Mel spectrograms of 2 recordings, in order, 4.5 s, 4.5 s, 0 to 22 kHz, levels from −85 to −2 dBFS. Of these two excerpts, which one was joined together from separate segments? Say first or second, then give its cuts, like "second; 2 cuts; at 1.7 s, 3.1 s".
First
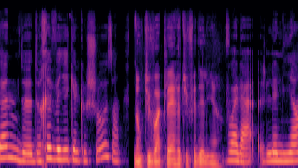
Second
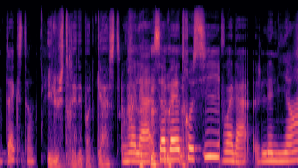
second; 1 cut; at 3.3 s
